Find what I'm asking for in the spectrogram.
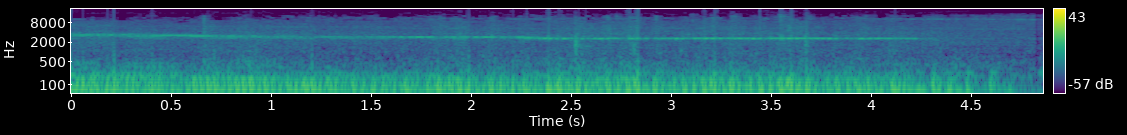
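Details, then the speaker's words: Eagle Talon (DSM) first start after new head gasket and transmission rebuild, running rich: rough, lumpy idle struggling to hold, with a thin high hiss sagging in pitch; air leak suspected, not confirmed. "it can't even idle right now and this a really interesting sound coming from somewhere sounds like a air leak or something"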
